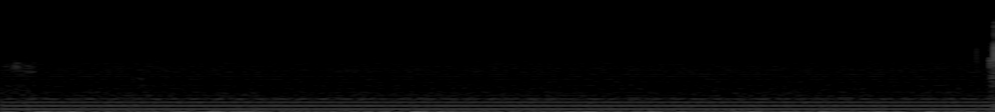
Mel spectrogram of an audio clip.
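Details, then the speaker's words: Laptop-based live show audio setup: a constant low buzzing hum with no change in pitch or level, heard through headphones; an unexplained electrical feedback noise. "so something electrical or something is happening here because no matter what I do I'm getting some kind of crazy weird electrical feedback noise through my headphones which is really strange"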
